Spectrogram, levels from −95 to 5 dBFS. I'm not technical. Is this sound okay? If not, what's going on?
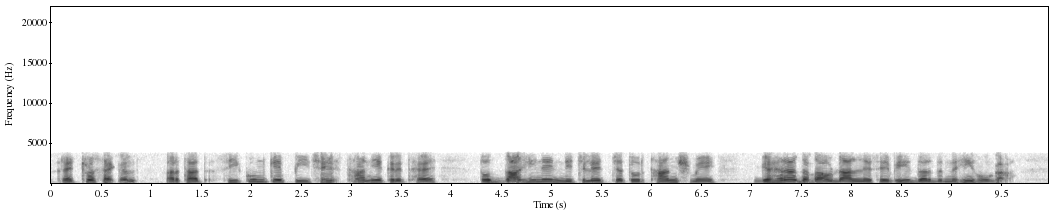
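No. The speech comes through a phone-style mobile line, and in five short spots it turns hoarse, scratchy and gargly. These are AMR bit errors. Parts of the phone's digital signal arrived garbled, but not badly enough to be thrown away, so the phone rebuilt the voice from wrong details. Pitch and loudness stay roughly the same, and the texture breaks up. It happens at 0.48 to 0.86 s, at 2.66 to 3.26 s just after "सीकुम के", at 4.36 to 4.78 s just before "निचले चतुर्थांश में गहरा", at 7.45 to 7.78 s between "निचले चतुर्थांश में गहरा" and "डालने से भी दर्द", and at 9.40 to 9.63 s.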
